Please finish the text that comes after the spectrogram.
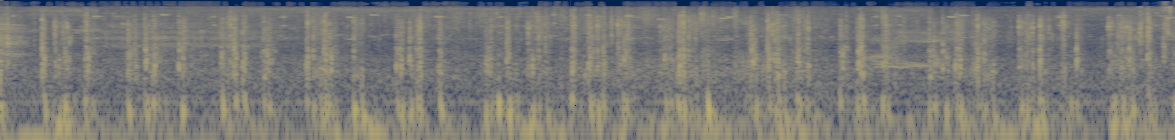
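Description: Horse hooves galloping at full speed in the ESO Summerset video game, a steady rapid clip-clop of hoofbeats close up that runs throughout without pause.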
